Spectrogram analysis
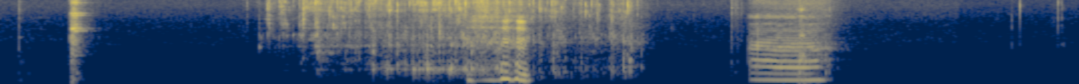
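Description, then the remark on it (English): A click, then wine is poured into a glass for a few seconds, the gurgle rising in pitch as it fills, followed by a short, steady voiced hum. “Let me pour you a glass and just chill out there.”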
